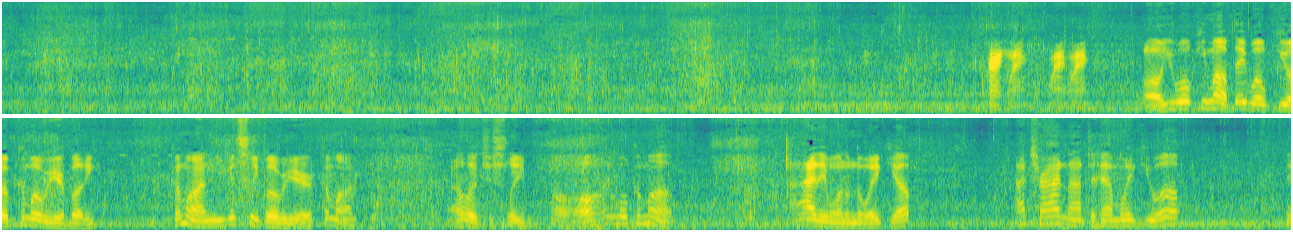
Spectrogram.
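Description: Small waves lap gently against the shore.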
